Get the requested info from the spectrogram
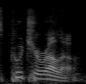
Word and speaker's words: Pucciarello: It is Pucciarello.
